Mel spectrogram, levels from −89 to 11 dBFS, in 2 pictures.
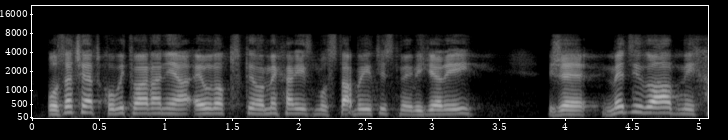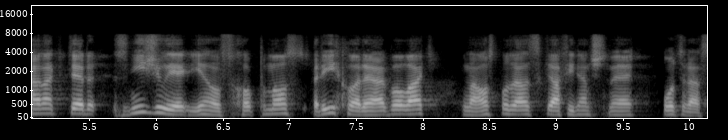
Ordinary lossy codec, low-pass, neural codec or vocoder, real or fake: none; none; codec, 16 kHz, 1 kbps, FunCodec, trained on LibriTTS, 50 frames a second; fake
